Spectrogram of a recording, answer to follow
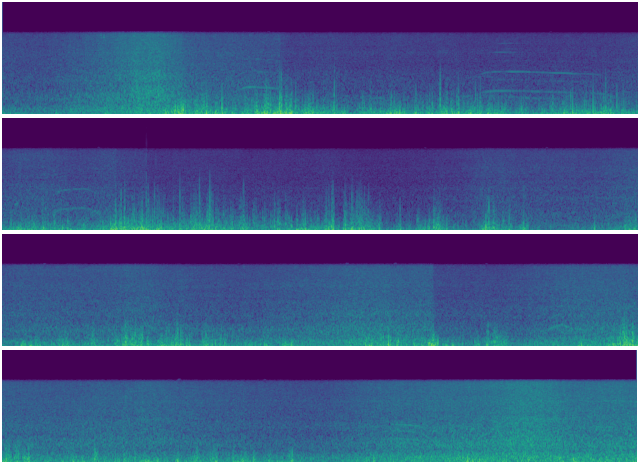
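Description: Sea surf breaking and washing up the beach in uneven surges, with wind buffeting the microphone.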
